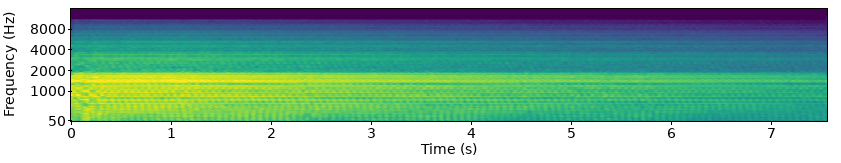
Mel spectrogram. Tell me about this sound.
This is a lead synth sound I made for the XS24 on the Nord Modular G2 and Universal Audio UAD emulations of the Neve EQs, LN1176 Limiter, 88RS, Fairchild, and Pultec EQs. Also used the Joe Meek EQ from protools.
nord, synth, goa, darkpsy, uad, fm, protools, g2, modular, lead, psytrance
